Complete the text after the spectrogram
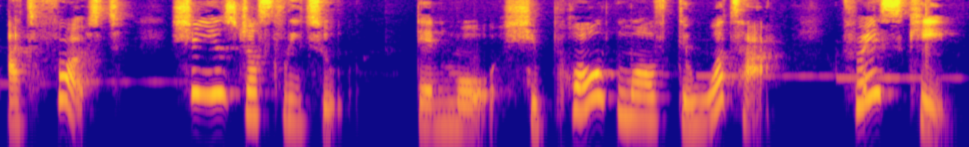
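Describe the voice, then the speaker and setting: Woman storyteller with very animated, swooping pitch. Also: faint music behind. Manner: dramatic, short measured phrases. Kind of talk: scripted folktale narration.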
